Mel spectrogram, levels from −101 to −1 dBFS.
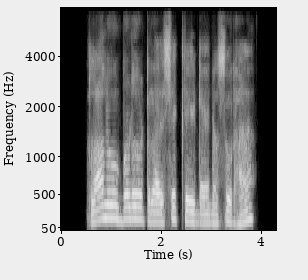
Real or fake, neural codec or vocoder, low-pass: fake; codec, 16 kHz, 2 kbps, FreqCodec, smaller model; 7.2 kHz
